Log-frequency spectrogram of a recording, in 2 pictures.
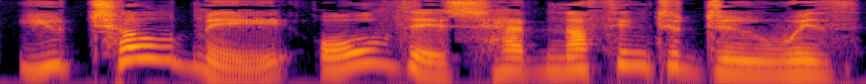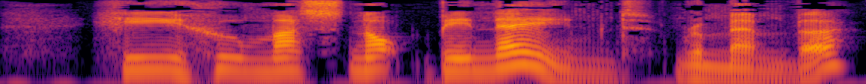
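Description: A man's voice: fairly high pitch, sing-song, a little slow, dry recording, muffled recording. A man voicing a plucky, good-natured schoolboy hero in an audiobook, plain-spoken and modest. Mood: puzzled, mild.

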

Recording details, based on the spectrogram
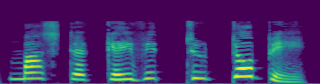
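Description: Tiny devoted house-elf, squeaky high, shrill, emphatic storybook creature. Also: male voice, huge pitch swings, takes it slowly, dry recording, highs cut off, full character voice. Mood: awed disbelief. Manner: speaks of self in third person, emphatic. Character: small male house-elf servant, fervent and devoted.

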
